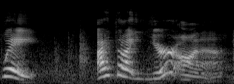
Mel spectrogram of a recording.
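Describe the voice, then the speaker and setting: A woman's voice: sits high, sing-song, slow, full character voice. A woman playing a curious, bookish princess who probes her friends in a live-action play-acting skit, heard from a distance with music behind.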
